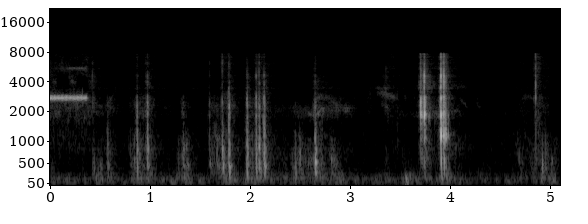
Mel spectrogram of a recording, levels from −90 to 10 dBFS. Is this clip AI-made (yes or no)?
yes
